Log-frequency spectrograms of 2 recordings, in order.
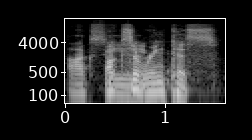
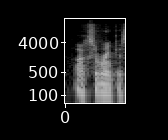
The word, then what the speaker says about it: Oxyrhynchus: So the earliest manuscript that we have, I forget the exact one, but it's one of the how do you pronounce it? Oxyrhynchus. Oxyrhynchus, thank you.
